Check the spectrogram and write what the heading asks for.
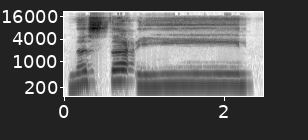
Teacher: تا کو لمبا نہیں کرنا اور عین کو حمزہ میں تبدیل نہیں کرنا، عین کو وسط حلق سے ادا کرنا ہے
